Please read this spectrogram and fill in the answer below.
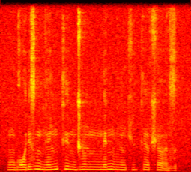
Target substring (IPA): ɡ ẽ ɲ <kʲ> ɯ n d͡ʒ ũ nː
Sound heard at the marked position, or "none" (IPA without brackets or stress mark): kʲ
